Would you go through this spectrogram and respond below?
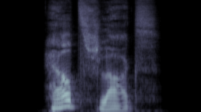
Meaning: genitive singular of Herzschlag
- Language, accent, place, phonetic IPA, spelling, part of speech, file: German, Germany, Berlin, [ˈhɛʁt͡sˌʃlaːks], Herzschlags, noun, De-Herzschlags.ogg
